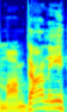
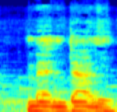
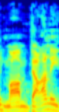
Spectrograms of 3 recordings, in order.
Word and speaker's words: Mamdani: is the fact that Mayor Eric Adams cannot pronounce Mom Donniey's name. And that is absolutely hilarious. the mayor elect Lauron Mandani.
